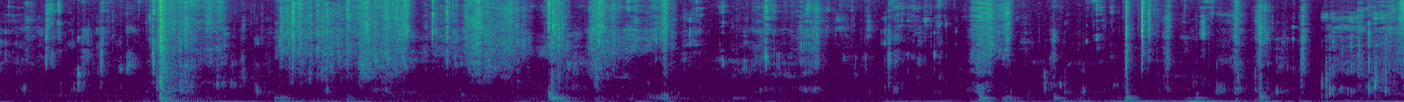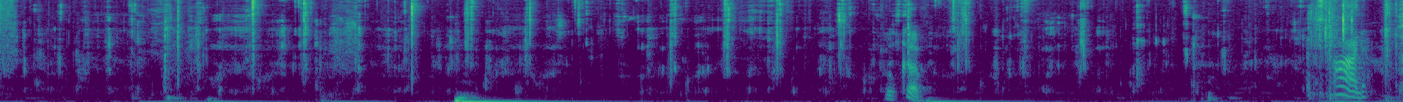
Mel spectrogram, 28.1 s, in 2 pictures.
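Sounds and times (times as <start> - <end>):
crunchy bites and chewing on fried chicken: 0.0 - 28.0
person saying a word: 22.9 - 23.4
speech: 22.9 - 23.4, 27.4 - 27.8.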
